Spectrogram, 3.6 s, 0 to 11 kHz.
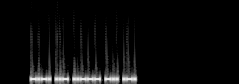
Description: Morse code, heard as a keyed tone, about 44 wpm, 700 Hz. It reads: CU2DR
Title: DXCC-100 Call Signs - 5 Characters - 45wpm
